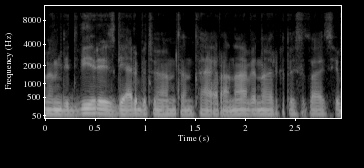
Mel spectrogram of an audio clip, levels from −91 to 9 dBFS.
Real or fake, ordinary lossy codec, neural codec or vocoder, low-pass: fake; Opus, 32 kbps; vocoder, 22.05 kHz, 80 mel bands, WaveNeXt; 9.9 kHz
